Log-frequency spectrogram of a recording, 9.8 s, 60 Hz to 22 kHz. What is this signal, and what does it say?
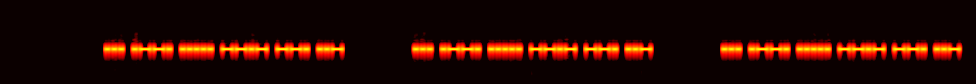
Morse code, heard as a keyed tone, about 36 wpm, 700 Hz. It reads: SP5QGU SP5QGU SP5QGU
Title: DXCC-100 Call Signs - 6 Characters - Repeated 3x - 35wpm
